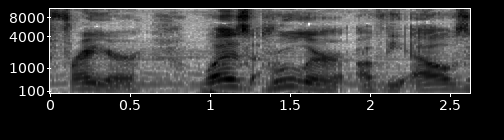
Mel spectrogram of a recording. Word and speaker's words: Freyr: which was phrase brother Freya's brother which is pronounced Freyr was ruler of the elves and Alfheim where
